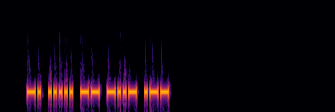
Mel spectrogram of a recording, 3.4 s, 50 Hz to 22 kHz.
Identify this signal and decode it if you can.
Morse code, heard as a keyed tone, about 42 wpm, 700 Hz. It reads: N5MXW
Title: USA Call Signs - 5 Characters - Repeated 3x - 45wpm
